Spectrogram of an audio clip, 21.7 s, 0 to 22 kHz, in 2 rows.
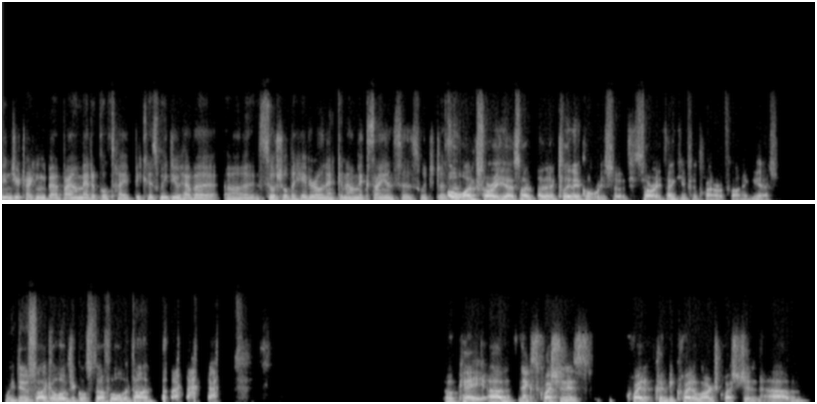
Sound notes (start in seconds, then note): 16.3 laughter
